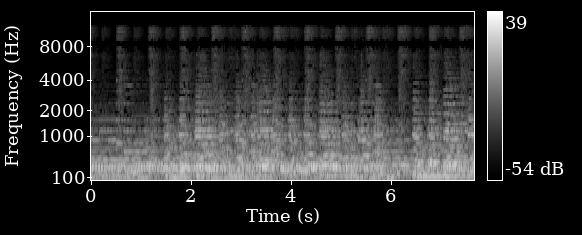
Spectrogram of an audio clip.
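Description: Amateur wind band playing together, with clarinets, trumpets, trombones and a stage piano. There is a brief break about six and a half seconds in, then a new chord with stronger low notes.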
